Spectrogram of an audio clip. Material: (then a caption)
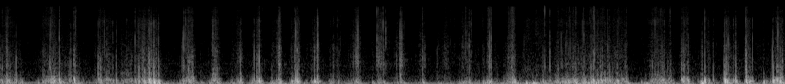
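Cotton. Long nails scratch the grid texture of a folded piece of grey waffle-weave cotton fabric. Rapid, closely spaced scratching strokes run throughout, heard as soft, muffled rasps with most of their energy low. Each stroke dies away almost instantly, with little high brightness.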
